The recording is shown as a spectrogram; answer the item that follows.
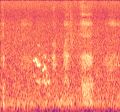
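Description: Faint infant vocal sound: a short, wavering high little noise from a baby about a second in, then a brief breath near the end, over near silence.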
